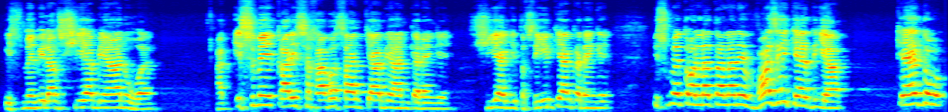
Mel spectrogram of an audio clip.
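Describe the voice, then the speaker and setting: A man's voice: high voice, pushed and bright, recorded from a distance. A man preaching an Islamic lecture, arguing against another scholar's reading with rhetorical questions and reciting verses. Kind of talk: religious lecture with Quran recitation.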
